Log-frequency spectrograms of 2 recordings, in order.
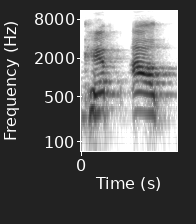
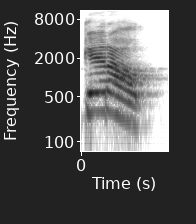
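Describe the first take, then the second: First: The two words are said with a break between. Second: The two words run together without a break. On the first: The speaker calls it wrong. "bukan get out" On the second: The speaker calls it right. "tapi get out"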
